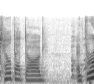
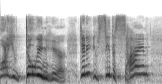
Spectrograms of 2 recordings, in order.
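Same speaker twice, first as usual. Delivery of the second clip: angry, pissed-off voice, pitched up; 7 semitones higher, 3 dB louder than usual. Retelling how a homeowner barged out the door: imitating a pissed-off man. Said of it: "is pissed off".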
